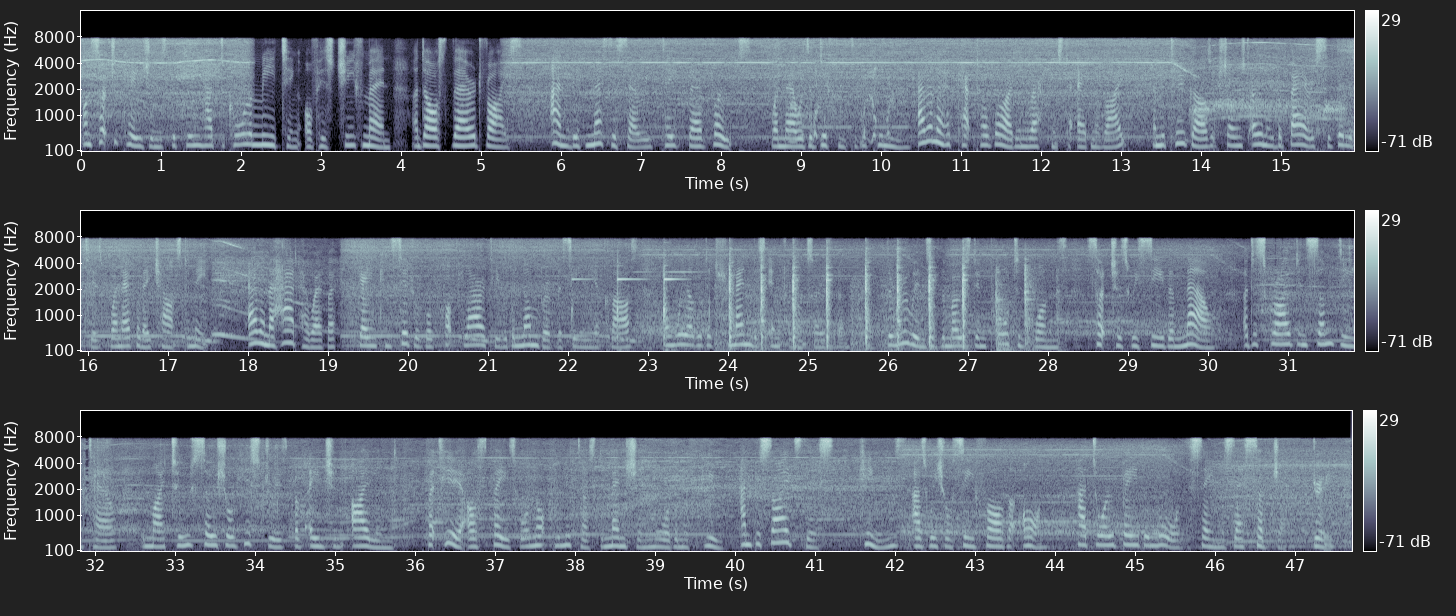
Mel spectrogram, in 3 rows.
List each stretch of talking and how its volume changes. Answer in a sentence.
You can hear the talking from 0.0 to 47.6 s, at a steady volume.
